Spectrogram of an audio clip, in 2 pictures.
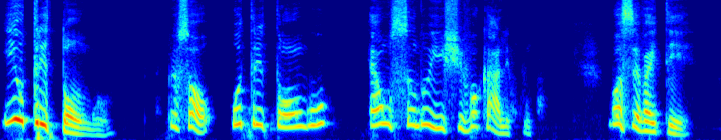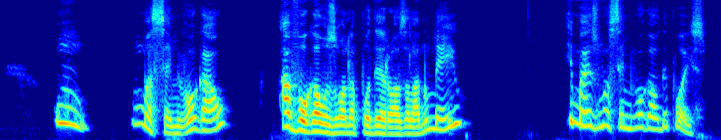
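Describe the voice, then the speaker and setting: Brazilian lady teacher explaining grammar, slow and lively up and down voice, dry close sound. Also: high voice, no room sound. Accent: Brazilian Portuguese. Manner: lively, talks to the class as "pessoal", drags out example words slowly. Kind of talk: classroom lesson explaining phonetics.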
